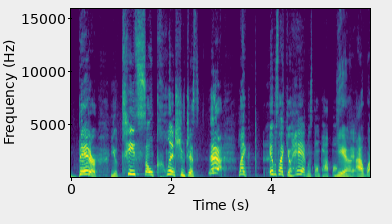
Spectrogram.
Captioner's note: exclaims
